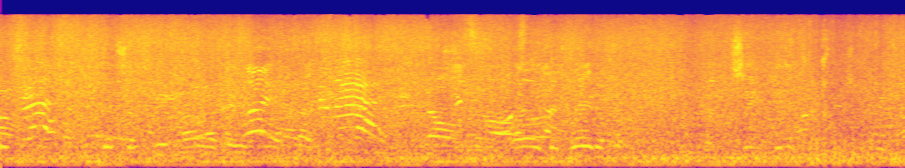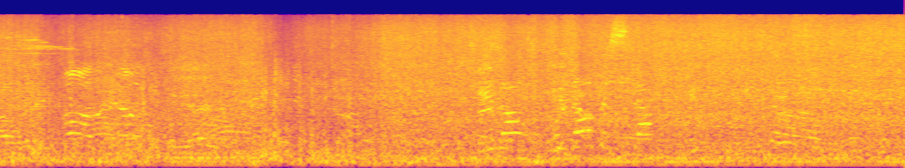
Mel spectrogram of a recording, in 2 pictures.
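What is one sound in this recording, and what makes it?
Women talk and chatter nearby.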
